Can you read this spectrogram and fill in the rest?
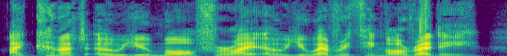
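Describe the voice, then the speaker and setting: A man's voice: a little high, racing, fairly bright tone, no room sound, clean studio sound, close to an everyday voice. A man voicing an earnest young businessman in money trouble who speaks formally and with feeling.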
